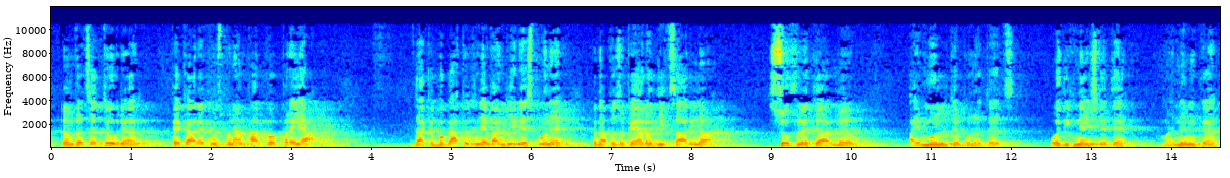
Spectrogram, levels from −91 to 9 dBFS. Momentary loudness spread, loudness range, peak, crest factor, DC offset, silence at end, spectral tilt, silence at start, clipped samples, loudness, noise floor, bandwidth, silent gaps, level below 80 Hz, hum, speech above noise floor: 15 LU; 2 LU; -2 dBFS; 16 dB; under 0.1%; 0 s; -6.5 dB/octave; 0 s; under 0.1%; -18 LUFS; -37 dBFS; 11 kHz; none; -44 dBFS; none; 20 dB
